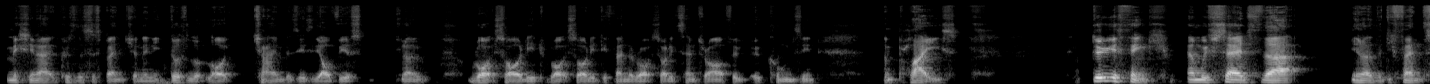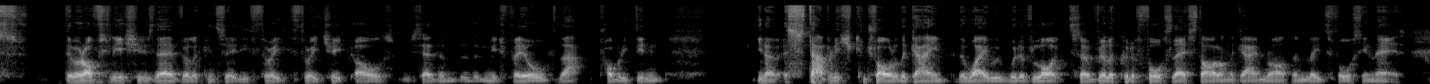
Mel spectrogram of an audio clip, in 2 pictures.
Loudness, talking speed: -26 LUFS, 180 wpm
